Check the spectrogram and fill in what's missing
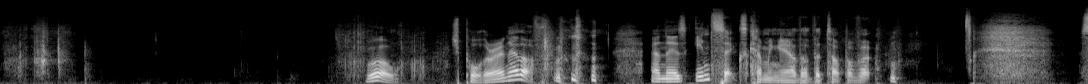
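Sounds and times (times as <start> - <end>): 
raspy tearing like dry paper ripping: 3.3 - 4.5
speech: 3.6 - 4.1, 4.7 - 9.1.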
